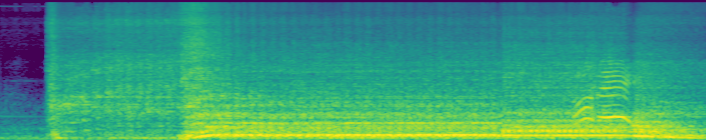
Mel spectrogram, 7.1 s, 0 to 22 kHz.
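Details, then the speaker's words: TVR Chimaera first start after chassis restoration, possible fuel leak noted: catches after a short crank and holds a fast steady drone around 2,500 rpm instead of dropping to normal idle; idle too high. "that's a high either what was that even that like two and a half k oh it's wild yeah"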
